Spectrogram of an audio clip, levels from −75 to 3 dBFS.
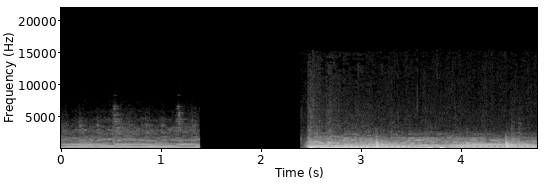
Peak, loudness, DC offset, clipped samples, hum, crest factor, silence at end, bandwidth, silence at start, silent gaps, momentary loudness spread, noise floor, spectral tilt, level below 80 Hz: -2 dBFS; -18 LUFS; under 0.1%; under 0.1%; none; 16 dB; 0 s; 7.2 kHz; 0 s; 1.41-2.39 s; 10 LU; under -90 dBFS; -9 dB/octave; -24 dBFS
